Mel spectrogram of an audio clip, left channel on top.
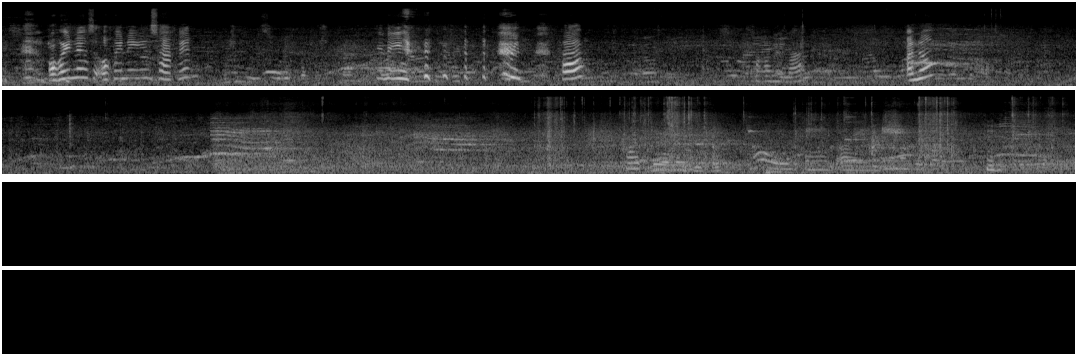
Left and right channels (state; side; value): silent; right; digital silence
